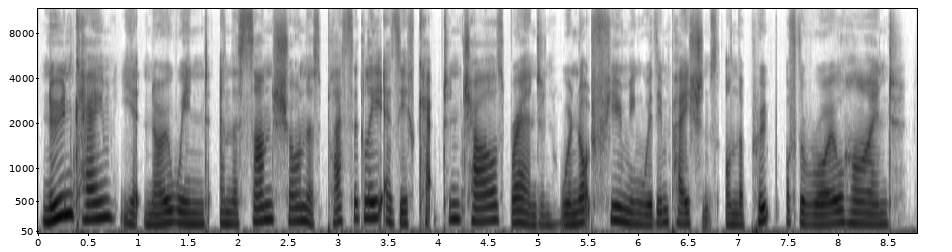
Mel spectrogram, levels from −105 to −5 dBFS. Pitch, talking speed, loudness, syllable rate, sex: 185 Hz, 190 wpm, -19 LUFS, 4.6 syllables/s, female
